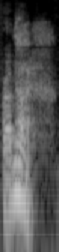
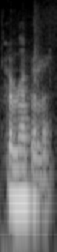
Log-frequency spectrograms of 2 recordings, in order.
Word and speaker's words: parabola: No. It's parabola. Parabola. It's not para. It's just grated. Yeah. I don't think you are alone in being grated there, farmers. He's got the emphasis on the wrong syllable.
